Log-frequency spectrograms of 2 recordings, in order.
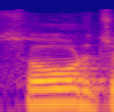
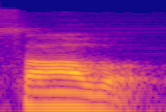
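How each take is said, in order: First: சோர் like "sore", long o; mispronounced சோர், rhyming with "floor"; wrong pronunciation. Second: Sour as "SAA-va", long open a; correct pronunciation. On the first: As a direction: say சோர் as one syllable with "oh". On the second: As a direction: say sour in two syllables, "sow-uh". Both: Shown as a demonstration. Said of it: "சோர் சொல்லக்கூடாது".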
